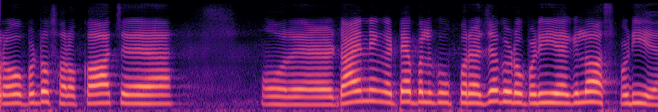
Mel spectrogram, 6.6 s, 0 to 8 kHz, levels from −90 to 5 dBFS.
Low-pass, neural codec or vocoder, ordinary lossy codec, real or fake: 7.2 kHz; codec, 24 kHz, 1.2 kbps, DualCodec; none; fake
